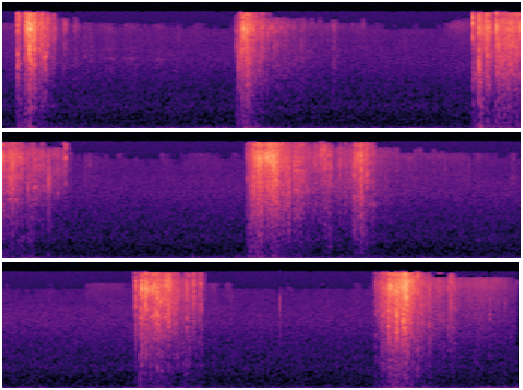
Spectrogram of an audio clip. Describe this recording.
Rustling through a small pile of leaves a few times.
